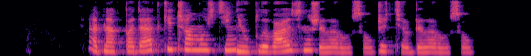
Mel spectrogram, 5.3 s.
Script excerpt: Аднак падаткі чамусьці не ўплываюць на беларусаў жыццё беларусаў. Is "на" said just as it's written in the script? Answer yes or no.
yes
